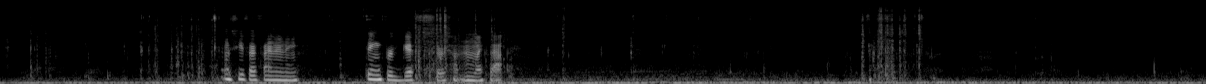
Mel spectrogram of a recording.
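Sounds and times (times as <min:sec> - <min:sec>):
person chewing pastry: 0:00.0 - 0:02.1, 0:03.1 - 0:03.6, 0:05.1 - 0:12.0.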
